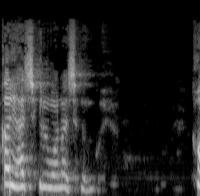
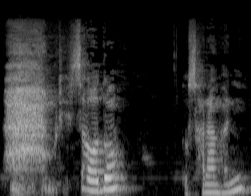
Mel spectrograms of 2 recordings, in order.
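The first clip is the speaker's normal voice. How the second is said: slow and soft, almost murmured; slow, soft lover's question; 4 semitones lower, 6 dB quieter, slower than usual. Acted. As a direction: linger over each word tenderly. Lover's question voiced softly.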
